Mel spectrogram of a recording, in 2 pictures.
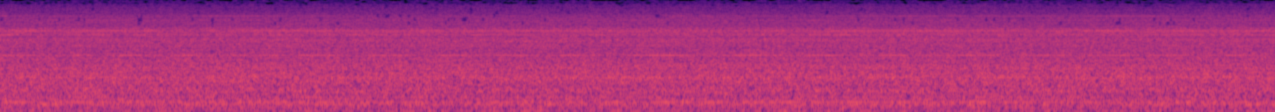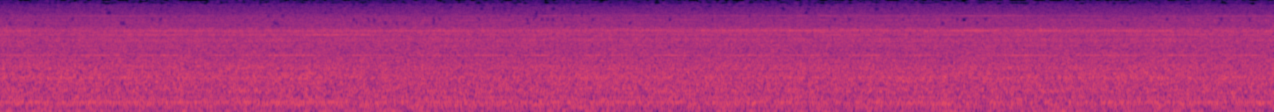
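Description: A jet engine roars steadily with a low hum.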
